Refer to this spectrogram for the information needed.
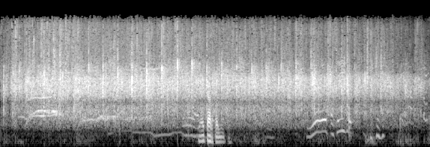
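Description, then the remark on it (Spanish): Sustained applause from an audience welcoming the creators and cast of the new Movistar Plus series Vida Perfecta onto the stage, a dense steady wash of clapping lasting several seconds, with some cheering voices rising over it. “Así que recibamos en este escenario con un fuerte aplauso a Leticia Dolera, Manuel Burque, a Isa Villagrán y Celia Freijeiro.”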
